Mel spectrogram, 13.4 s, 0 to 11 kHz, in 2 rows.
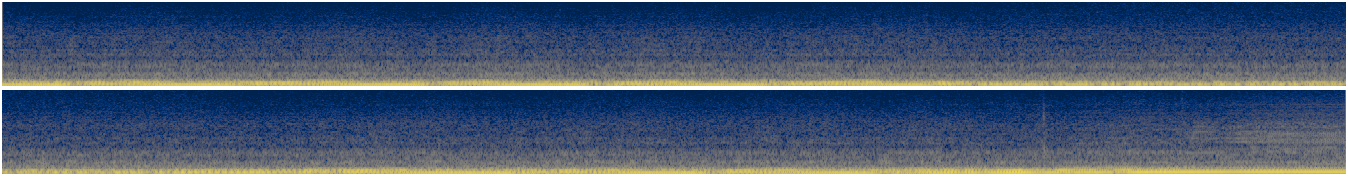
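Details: Renault Clio 172 at light, steady throttle between 1000 and 2000 rpm: low, uneven rumble that swells and sags as the rpm needle jumps around; suspected misfire, cause unconfirmed.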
